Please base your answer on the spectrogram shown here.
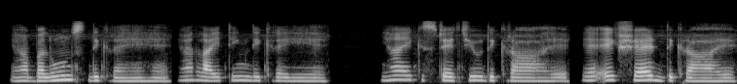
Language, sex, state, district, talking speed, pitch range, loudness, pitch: Hindi, female, Bihar, Gaya, 180 wpm, 160-190 Hz, -20 LUFS, 170 Hz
